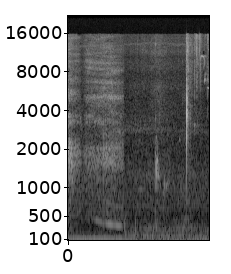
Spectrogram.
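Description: A woman's short, falling moan of acted pain, then a faint click near the end.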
